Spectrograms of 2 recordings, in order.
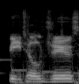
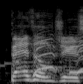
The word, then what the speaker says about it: Beetlejuice: I keep I keep saying Bettle Juice cuz they say it cuz how people pronounce uh Petal Juice um when it has a P is they go like Petal Juice, you know, like it's as in like a flower petal.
